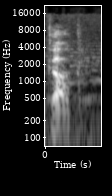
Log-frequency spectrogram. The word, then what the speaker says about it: Gug: It has a word similar to Gog, but is pronounced Gug.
